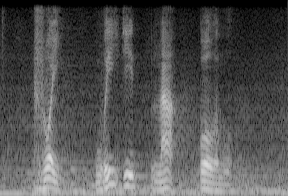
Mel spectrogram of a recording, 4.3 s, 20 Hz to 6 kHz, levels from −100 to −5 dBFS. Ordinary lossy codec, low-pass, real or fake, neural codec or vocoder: none; 5.4 kHz; fake; codec, 16 kHz, 0.5 kbps, FunCodec, trained on Chinese and English, 25 frames a second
